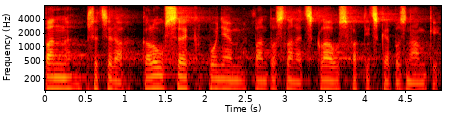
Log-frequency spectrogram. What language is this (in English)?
Czech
